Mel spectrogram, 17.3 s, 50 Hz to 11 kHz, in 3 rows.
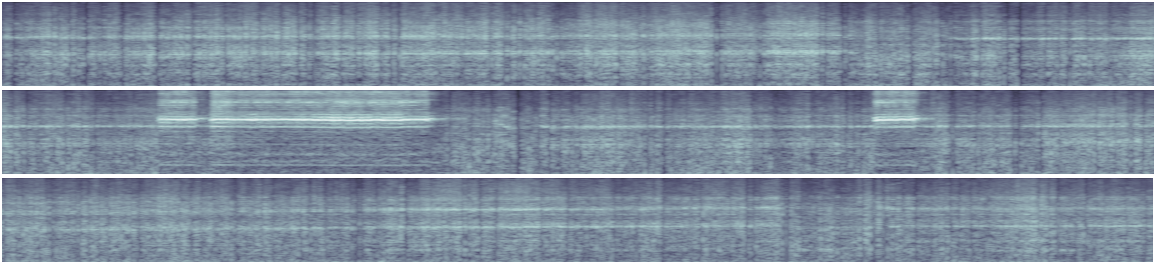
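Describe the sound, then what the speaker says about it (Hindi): A 2016 Hero Ignitor BS3 motorcycle engine runs steadily through a mileage test, a loud, continuous close-up drone broken by a couple of brief, sharp high-pitched bursts. "और अभी भी चल रही है बाइक।"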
